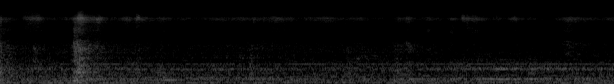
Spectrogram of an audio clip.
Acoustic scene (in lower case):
subway station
